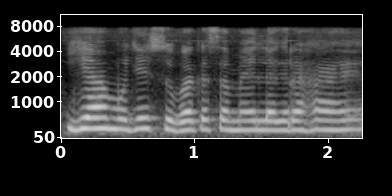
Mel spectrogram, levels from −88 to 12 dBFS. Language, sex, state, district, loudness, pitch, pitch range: Hindi, female, Chhattisgarh, Raipur, -15 LUFS, 255 Hz, 245-270 Hz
